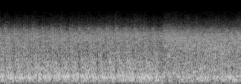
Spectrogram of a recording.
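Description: Rapid, continuous gunfire from several guns, a dense rattle of machine-gun-like shots with no break.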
